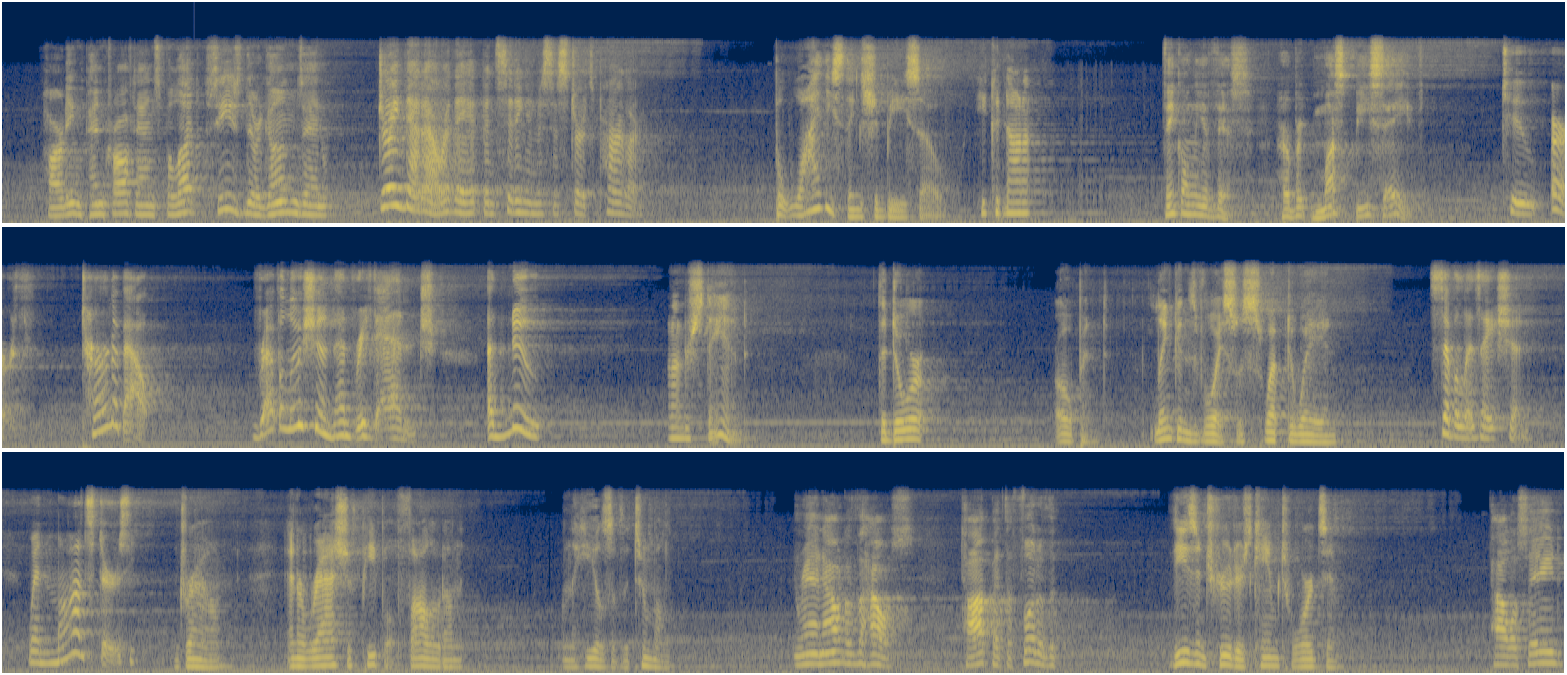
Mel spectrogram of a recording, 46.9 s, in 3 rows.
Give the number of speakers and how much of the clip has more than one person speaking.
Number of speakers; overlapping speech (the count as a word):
five, no overlap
